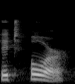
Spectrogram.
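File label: "bitor", English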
